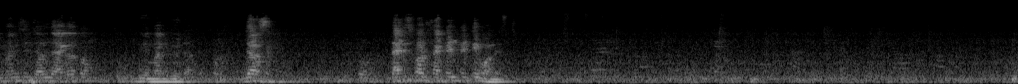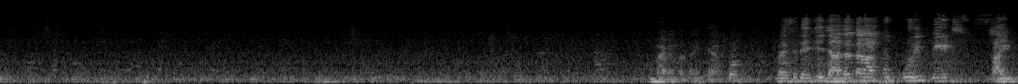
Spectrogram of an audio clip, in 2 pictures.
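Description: A man speaks with animation into a microphone in an echoing room.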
